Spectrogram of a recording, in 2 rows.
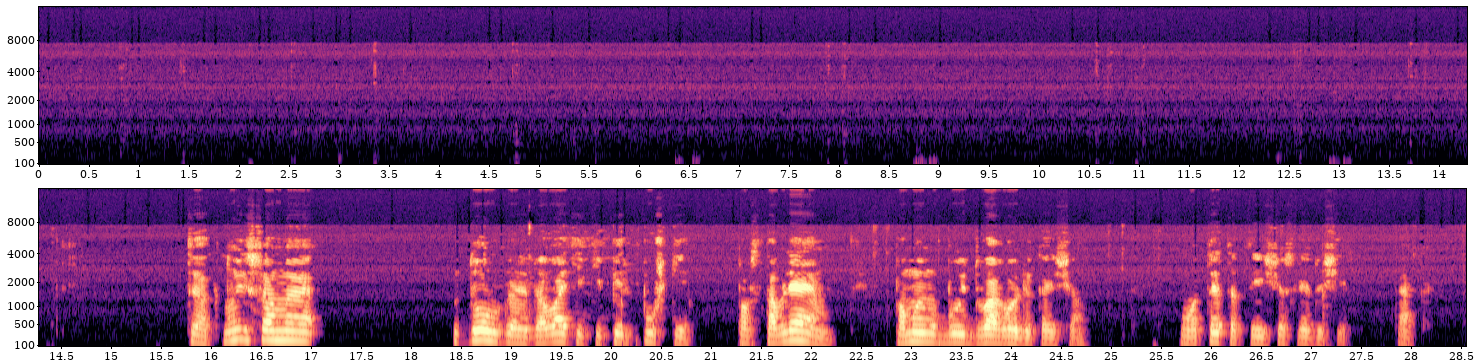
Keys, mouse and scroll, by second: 1.3-2.3 drag, 3.3-4.7 drag, 6.3 r, 7.8 click, 8.7 g, 10.5 click, 11.1-12.5 middle drag, 12.8 g, 13.6 click, 14.3 scroll up 1, 14.5-16.5 middle drag, 18.6 click, 20.1 KP_3, 21.2 g, 22.6 click, 23.1 r, 25.3-26.6 middle drag, 28.0 shift+middle click.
